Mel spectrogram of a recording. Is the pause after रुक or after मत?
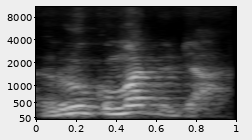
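after मत. There is a pause after मत.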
